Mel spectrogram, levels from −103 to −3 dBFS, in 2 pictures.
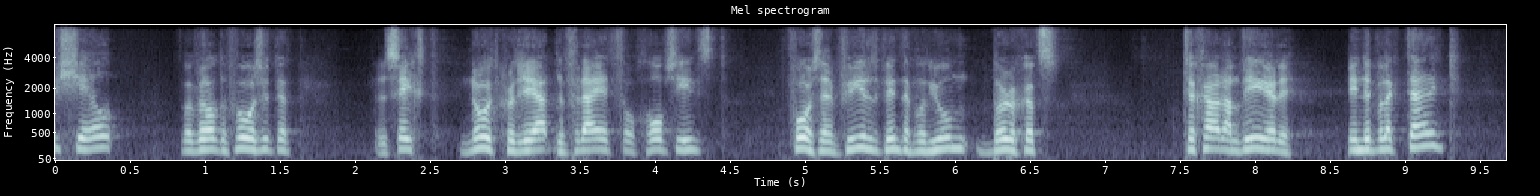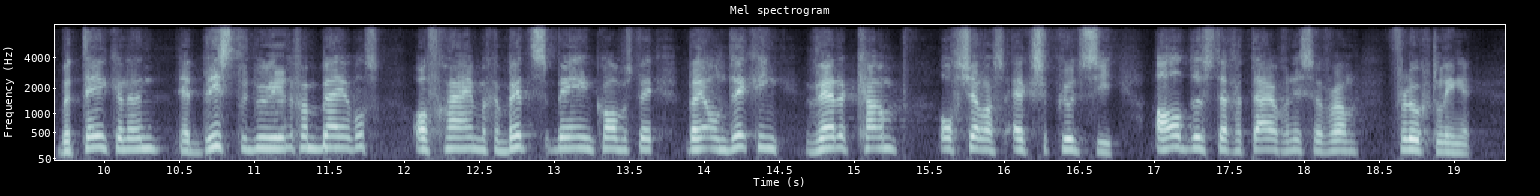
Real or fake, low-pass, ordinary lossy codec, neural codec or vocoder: fake; 7.2 kHz; none; codec, 16 kHz in and 24 kHz out, 0.6 kbps, FocalCodec, streaming, 2048 codes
